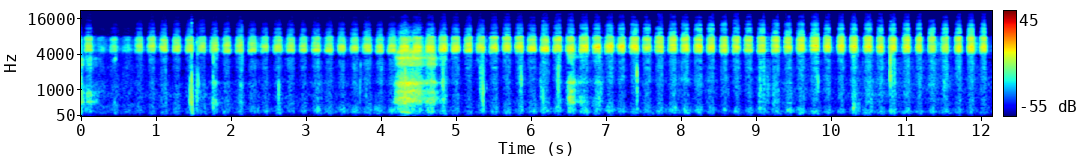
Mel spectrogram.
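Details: Cicadas calling in trees on a Croatian island near an ancient wall: a dense, high-pitched buzzing chorus pulsing in rapid regular beats, about three per second, with a brief burst of human noise partway through.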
